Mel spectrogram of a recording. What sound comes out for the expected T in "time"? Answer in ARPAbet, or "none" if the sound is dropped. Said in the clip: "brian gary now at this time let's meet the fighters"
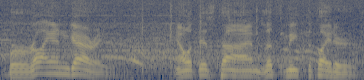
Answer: T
